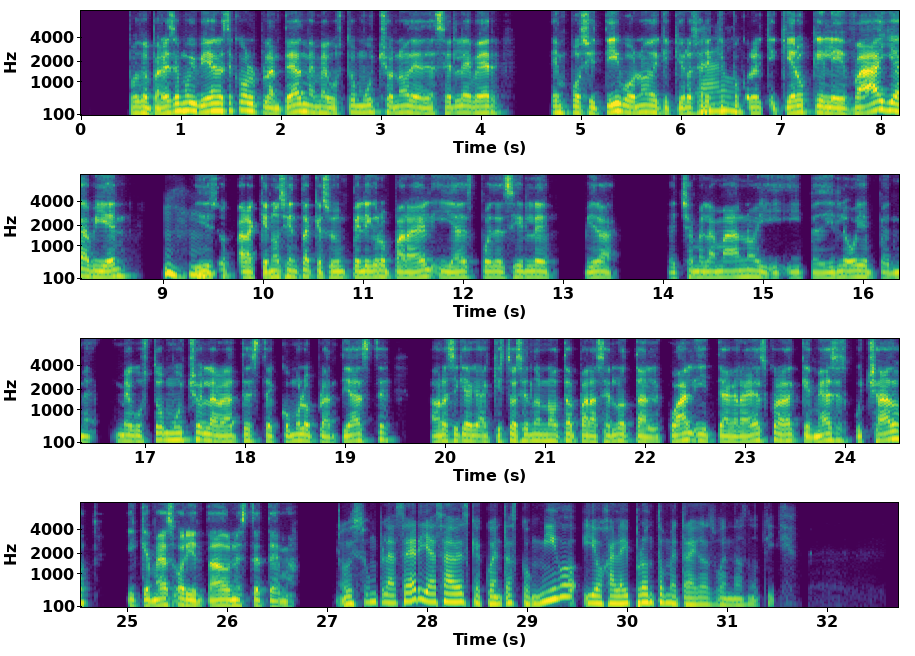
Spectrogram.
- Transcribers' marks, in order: none
- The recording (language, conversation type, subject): Spanish, advice, ¿Cómo puedo pedir un aumento o una promoción en el trabajo?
